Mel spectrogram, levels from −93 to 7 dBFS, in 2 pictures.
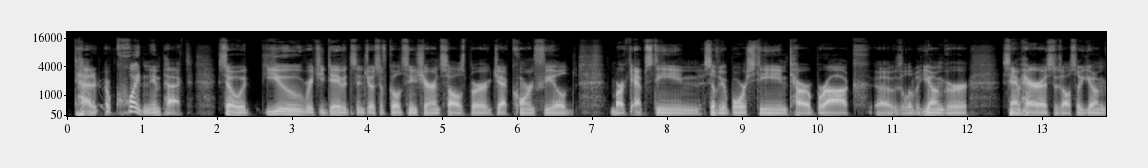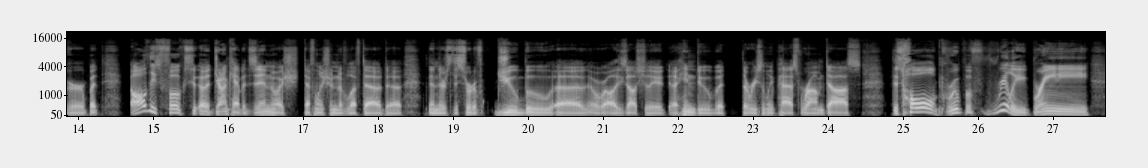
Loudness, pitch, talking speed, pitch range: -19 LUFS, 85 Hz, 160 wpm, 75-95 Hz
